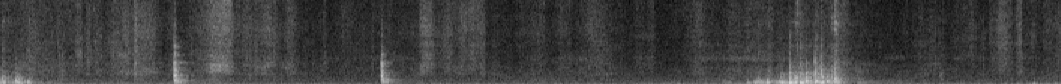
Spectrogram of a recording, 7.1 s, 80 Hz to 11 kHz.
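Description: Metal parts of a GM 10-bolt rear differential clinking and scraping as they are handled inside the open housing: a few sharp clinks in the first few seconds, then a longer scrape about five seconds in.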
